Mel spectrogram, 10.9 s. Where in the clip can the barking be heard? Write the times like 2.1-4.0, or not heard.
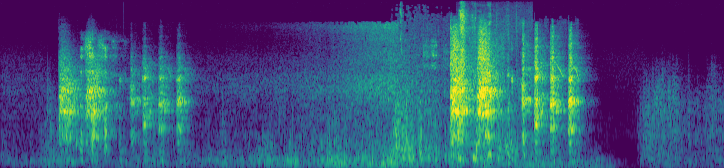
0.8-2.8, 6.8-8.7.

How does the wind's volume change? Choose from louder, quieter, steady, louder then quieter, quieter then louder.
louder then quieter.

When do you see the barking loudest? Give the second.
7 s.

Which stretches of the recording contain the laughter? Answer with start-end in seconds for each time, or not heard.
1.1-1.9, 6.8-7.9.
